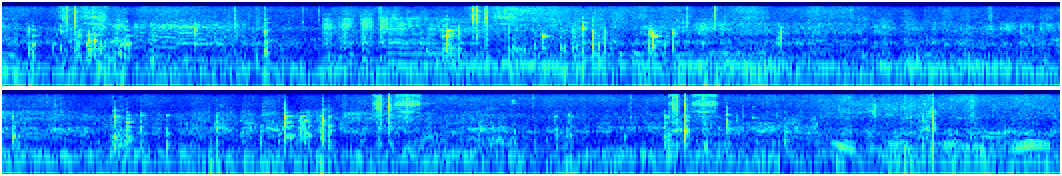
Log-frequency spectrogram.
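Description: Adélie penguin colony calling, with wavering, bleat-like calls over a steady background of distant calls. Sharp clicks and knocks are scattered through it.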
